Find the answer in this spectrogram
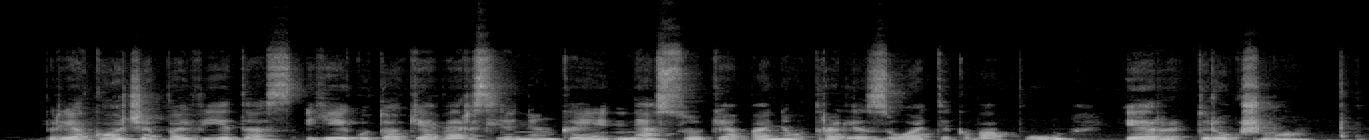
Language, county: Lithuanian, Klaipėda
